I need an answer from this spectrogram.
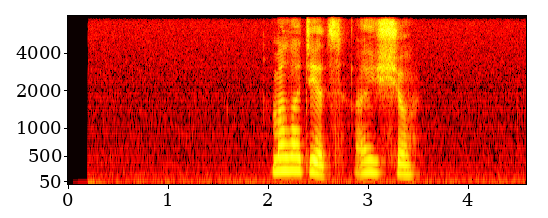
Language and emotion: Russian, neutral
